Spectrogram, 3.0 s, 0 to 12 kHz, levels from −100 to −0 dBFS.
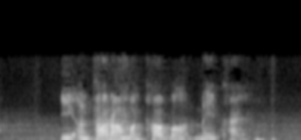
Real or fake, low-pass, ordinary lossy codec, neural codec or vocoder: fake; 7.2 kHz; MP3, 48 kbps; codec, 16 kHz, 1.1 kbps, Voila-Tokenizer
